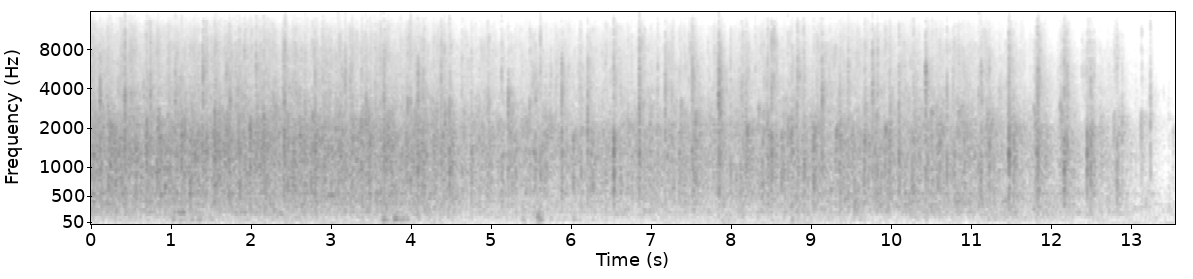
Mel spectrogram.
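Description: Large audience applauding steadily, the clapping thinning to scattered claps and dying away near the end.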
